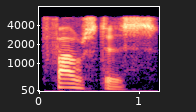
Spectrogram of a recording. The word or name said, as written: Faustus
